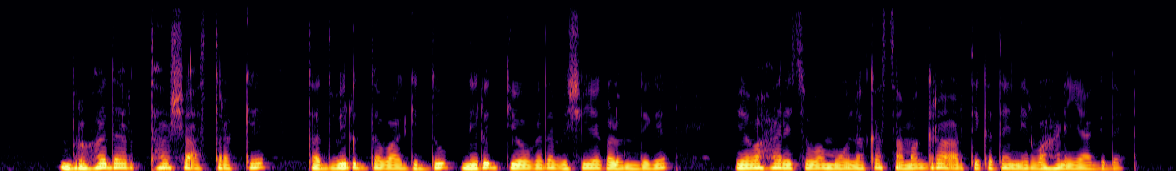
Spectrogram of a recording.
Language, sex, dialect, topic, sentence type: Kannada, male, Mysore Kannada, banking, statement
